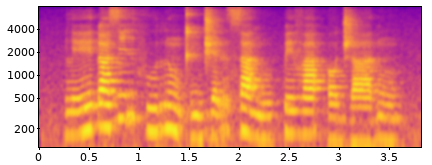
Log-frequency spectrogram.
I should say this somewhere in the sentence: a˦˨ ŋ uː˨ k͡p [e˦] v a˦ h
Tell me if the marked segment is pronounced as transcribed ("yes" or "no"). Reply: yes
